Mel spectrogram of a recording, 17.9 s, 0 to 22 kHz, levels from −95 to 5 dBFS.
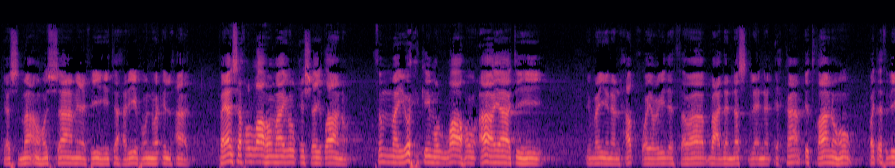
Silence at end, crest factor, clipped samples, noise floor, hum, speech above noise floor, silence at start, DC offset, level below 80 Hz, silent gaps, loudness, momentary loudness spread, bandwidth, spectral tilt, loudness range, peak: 0 s; 18 dB; under 0.1%; -57 dBFS; none; 29 dB; 0.05 s; under 0.1%; -54 dBFS; none; -28 LUFS; 10 LU; 12 kHz; -6 dB/octave; 4 LU; -10 dBFS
